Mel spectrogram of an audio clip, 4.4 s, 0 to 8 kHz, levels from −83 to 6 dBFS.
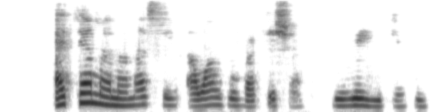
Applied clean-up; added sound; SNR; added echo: neural mask model Resemble Enhance denoiser.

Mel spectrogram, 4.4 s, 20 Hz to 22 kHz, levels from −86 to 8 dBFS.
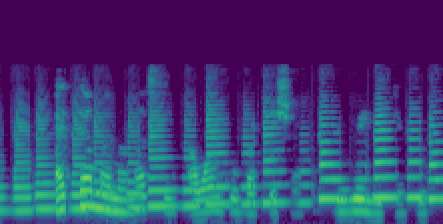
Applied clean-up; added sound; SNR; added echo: none; Wind instrument, woodwind instrument; 1 dB; none.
